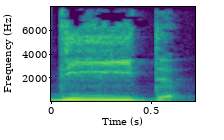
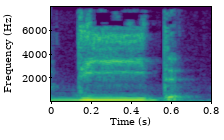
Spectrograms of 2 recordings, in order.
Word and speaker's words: did: خب من این نکترم در مورد تلفظ کلمه did بگم. اگه خاطرتون باشه ما حرف آی رو صدای کوتاهش رو گفتیم، گفتیم خیلی نزدیک به ای هستش. خب مثلا میگفتیم که it is یا مثلا this is و این هم همینه. نمیگیم دید، ببین نمیگم دید، میگم دید، دید. و این نکته رو از نظر تلفظی تو ذهنتون داشته باشین.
